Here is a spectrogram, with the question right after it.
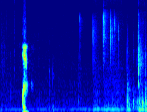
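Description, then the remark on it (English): Two dice being rolled to decide who takes their turn first in a game: a sharp knock, a brief pause, then a run of quick clattering clicks as they tumble and settle, fairly quiet, with no talking. “We'll begin by deciding who gets their challenge first with a roll of two dice.”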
